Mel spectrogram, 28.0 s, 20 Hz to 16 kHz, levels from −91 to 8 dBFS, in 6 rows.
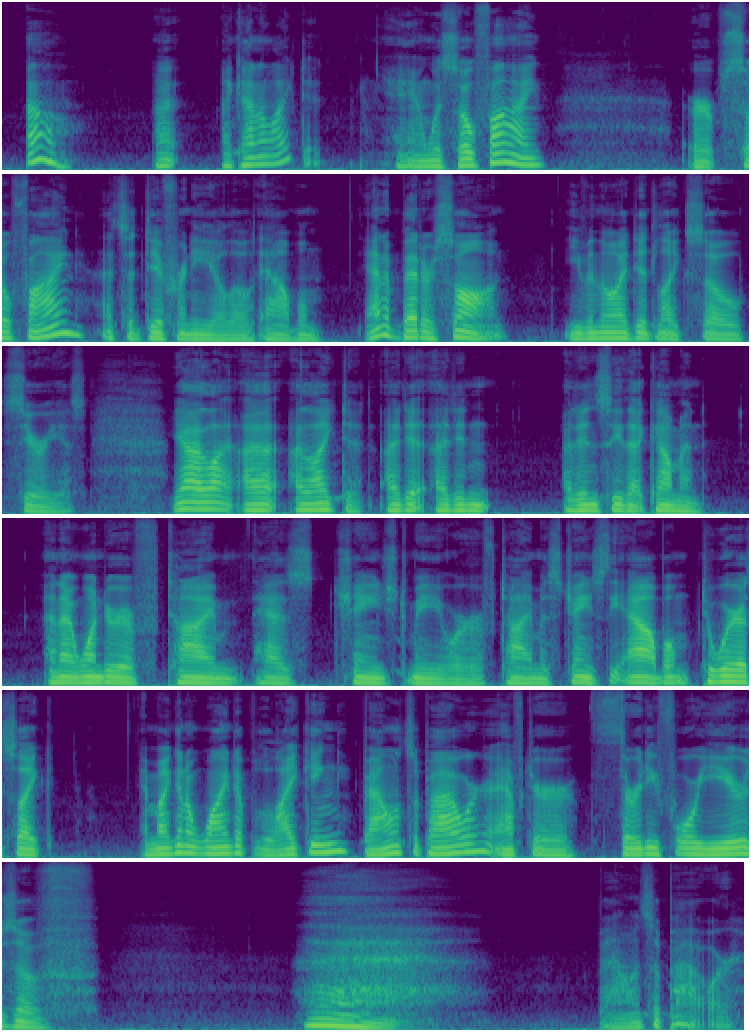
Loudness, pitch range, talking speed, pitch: -20 LUFS, 105-130 Hz, 175 wpm, 120 Hz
